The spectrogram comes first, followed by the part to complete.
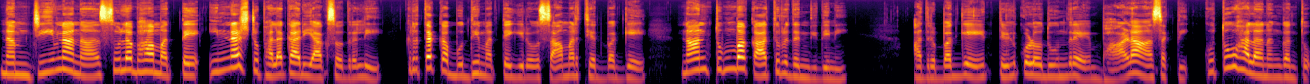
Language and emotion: Kannada, happy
